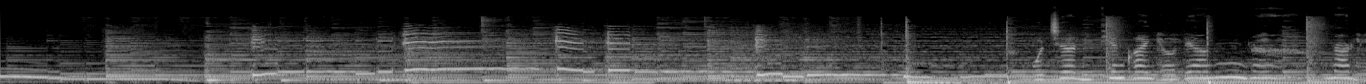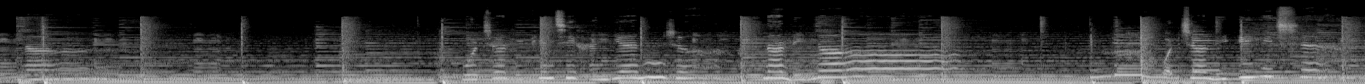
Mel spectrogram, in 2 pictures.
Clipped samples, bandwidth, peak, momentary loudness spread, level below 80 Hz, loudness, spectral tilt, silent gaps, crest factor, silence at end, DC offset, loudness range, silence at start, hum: under 0.1%; 15.5 kHz; 0 dBFS; 8 LU; -28 dBFS; -20 LUFS; -6 dB/octave; none; 18 dB; 0 s; under 0.1%; 5 LU; 0 s; none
